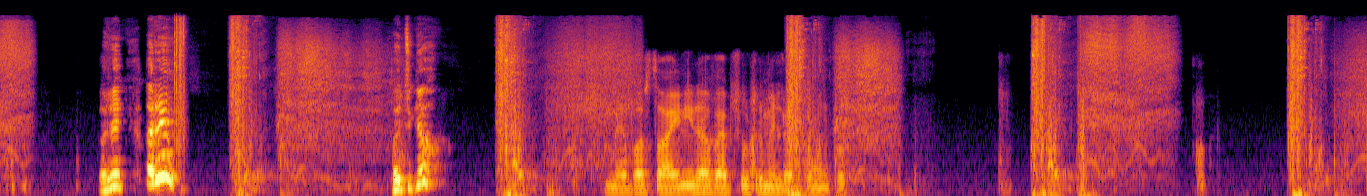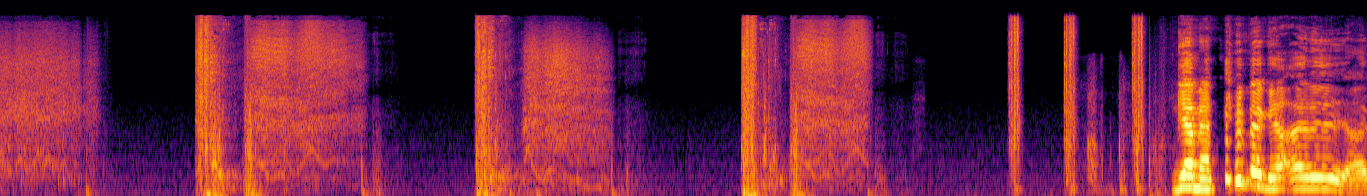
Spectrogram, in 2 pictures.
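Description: A young man speaks briefly and with animation close to a microphone.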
